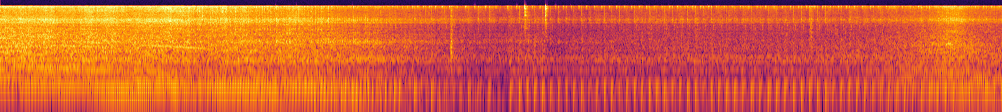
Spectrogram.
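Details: Yamaha scooter (X-Ride/Mio type) that kept stalling on the road, started after its fuel pump was replaced: revs rise then settle to a steady even putter of about three beats a second without stumbling, running properly.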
